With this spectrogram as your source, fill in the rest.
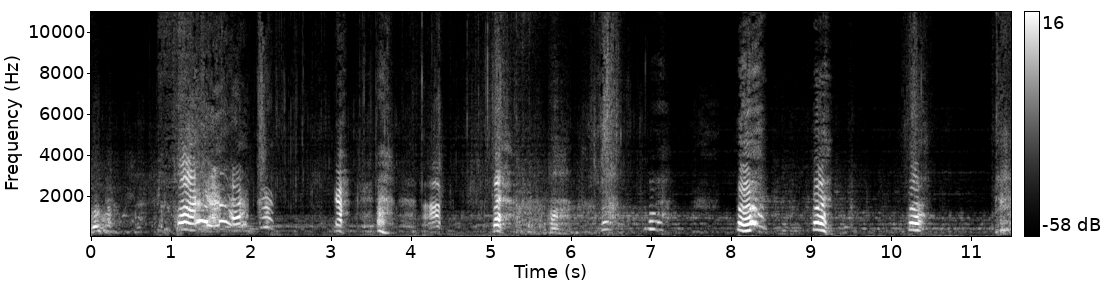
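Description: A man groans and gasps in pain.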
